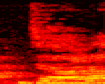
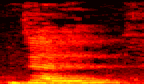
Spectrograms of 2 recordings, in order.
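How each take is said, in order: First: जल with a lower, retroflex-leaning l; Odia pronunciation. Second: जल with a clear dental l; Hindi pronunciation. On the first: Teacher showing students the Odia जल. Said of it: "Odia उच्चारण क्या होगा". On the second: Teacher showing students the Hindi जल. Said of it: "Hindi उच्चारण जल". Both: Shown as a demonstration.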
